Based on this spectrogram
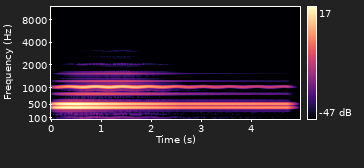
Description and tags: minimoog vibrating B-4
Short Minimoog slowly vibrating pad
